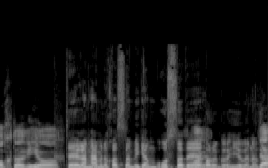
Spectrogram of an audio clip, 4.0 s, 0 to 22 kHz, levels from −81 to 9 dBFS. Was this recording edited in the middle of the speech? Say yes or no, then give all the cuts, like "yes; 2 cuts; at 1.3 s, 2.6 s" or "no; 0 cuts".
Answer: yes; 1 cut; at 3.1 s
